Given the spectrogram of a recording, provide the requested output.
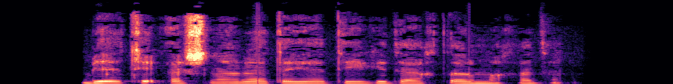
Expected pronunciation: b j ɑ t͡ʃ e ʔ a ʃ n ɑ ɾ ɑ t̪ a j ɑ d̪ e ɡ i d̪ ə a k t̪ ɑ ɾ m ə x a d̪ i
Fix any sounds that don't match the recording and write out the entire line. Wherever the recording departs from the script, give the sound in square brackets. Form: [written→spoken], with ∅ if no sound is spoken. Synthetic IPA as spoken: b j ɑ t͡ʃ e ʔ a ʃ n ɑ ɾ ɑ t̪ a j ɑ d̪ e ɡ i d̪ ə a [k→x] t̪ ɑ ɾ m ə x a d̪ [i→a]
